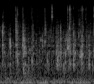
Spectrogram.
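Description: Acid pickle solution drains out of a container after pickling an Andamooka matrix opal silver pendant, making a close, steady, bubbly trickle of liquid with no voices.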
